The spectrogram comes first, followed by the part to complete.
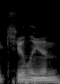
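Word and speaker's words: Cillian: And Chileian Murphy, is that how you pronounce it? Chillian. Silian. I say I say Killian. Killian. We don't pronounce this right here.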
